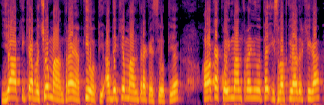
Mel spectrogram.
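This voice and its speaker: A man with a mellow, warm-toned voice teaches young children to read. He stretches each sound out in slow drills, poses questions and answers them himself, and keeps checking in with the class. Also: high-pitched. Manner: slow, drawn-out pronunciation drills with repeated checks. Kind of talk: children's Hindi reading lesson.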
